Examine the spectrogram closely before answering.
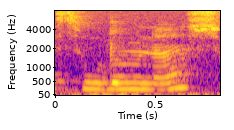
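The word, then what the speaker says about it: Pseudomonas: यहाँ पे P silent है, सूडोमोनास टूडिया।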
